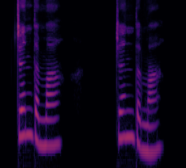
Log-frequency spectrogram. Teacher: 的 is a neutral tone. 吗 is also a neutral tone. But you could rise it for question.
